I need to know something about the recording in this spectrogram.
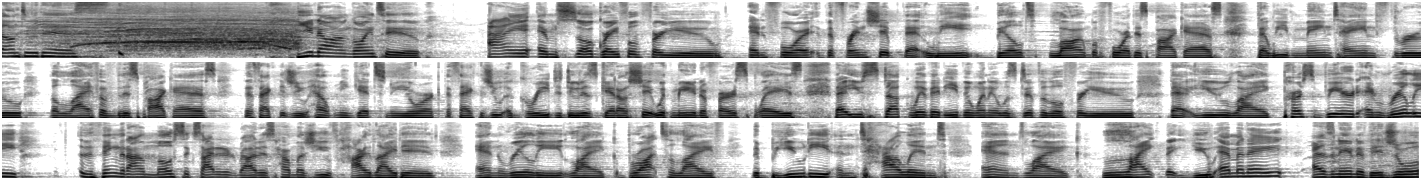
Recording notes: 10 Year Anniversary Live Show. Live Show from The Beacon Theatre NYC.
